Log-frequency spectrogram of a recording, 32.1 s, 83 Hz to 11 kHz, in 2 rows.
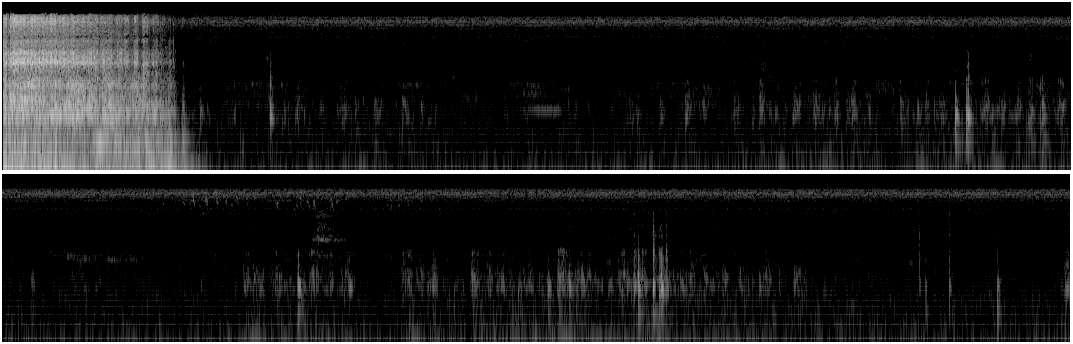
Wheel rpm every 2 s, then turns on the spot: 0, 0, 0, 0, 0, 0, 0, 0, 0, 0, 0, 0, 0, 0, 0, 0.
none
